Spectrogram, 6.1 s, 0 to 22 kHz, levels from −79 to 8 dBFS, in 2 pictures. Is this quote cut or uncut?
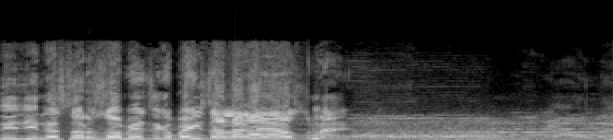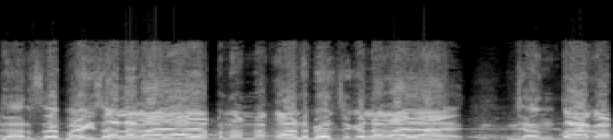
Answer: uncut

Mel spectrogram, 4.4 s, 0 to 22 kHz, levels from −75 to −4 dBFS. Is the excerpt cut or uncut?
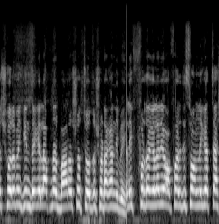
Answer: cut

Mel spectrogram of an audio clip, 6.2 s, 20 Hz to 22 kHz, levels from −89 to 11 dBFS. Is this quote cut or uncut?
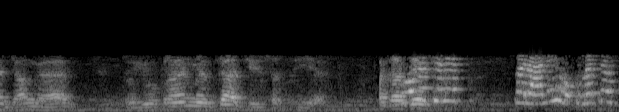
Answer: cut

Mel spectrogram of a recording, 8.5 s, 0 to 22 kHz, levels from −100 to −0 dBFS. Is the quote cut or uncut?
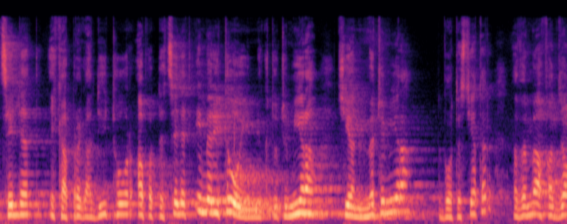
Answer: uncut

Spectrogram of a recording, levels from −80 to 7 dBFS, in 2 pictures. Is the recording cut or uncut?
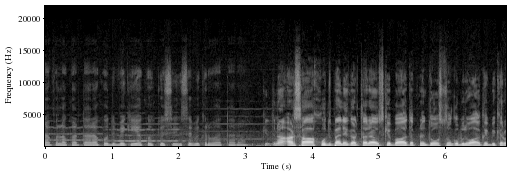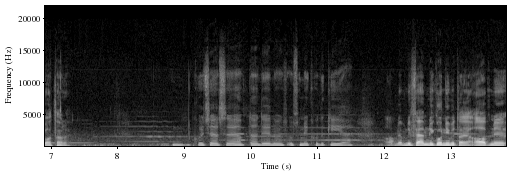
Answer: uncut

